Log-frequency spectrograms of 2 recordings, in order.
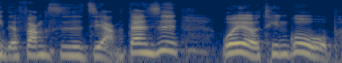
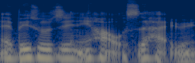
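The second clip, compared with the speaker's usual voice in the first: low, deep, very hushed quiet voice; 5 semitones lower, 10 dB quieter than usual. Recalling how she greeted someone on stage holding her sign, low, deep voice. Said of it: "我都用很低沉声音就说".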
